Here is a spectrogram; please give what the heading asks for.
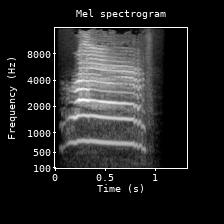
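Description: cat meowing

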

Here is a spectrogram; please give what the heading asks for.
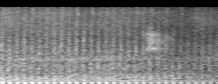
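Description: helicopter rotor sound effect

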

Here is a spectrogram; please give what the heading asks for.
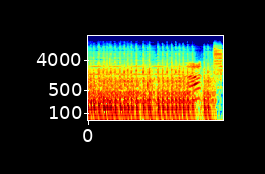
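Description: bell sound effect

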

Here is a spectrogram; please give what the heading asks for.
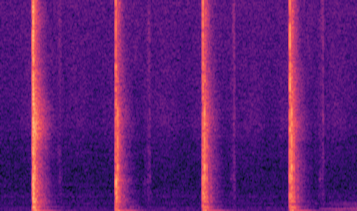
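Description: knocking

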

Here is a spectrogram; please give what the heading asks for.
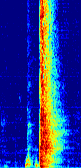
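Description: sneeze

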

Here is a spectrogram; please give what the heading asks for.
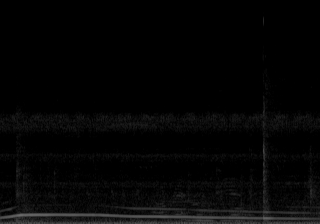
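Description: wolves howling

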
